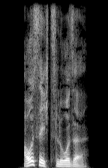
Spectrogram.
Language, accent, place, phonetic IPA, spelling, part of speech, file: German, Germany, Berlin, [ˈaʊ̯szɪçt͡sloːzə], aussichtslose, adjective, De-aussichtslose.ogg
- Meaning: inflection of aussichtslos: 1. strong/mixed nominative/accusative feminine singular 2. strong nominative/accusative plural 3. weak nominative all-gender singular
